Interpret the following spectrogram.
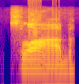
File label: "slob", American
